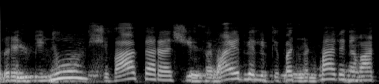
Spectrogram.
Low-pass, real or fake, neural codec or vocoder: 7.2 kHz; fake; codec, 44.1 kHz, 3.4 kbps, Pupu-Codec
